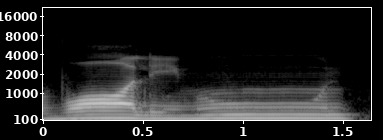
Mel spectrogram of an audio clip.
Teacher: وَأَنتُم کے نون ساکن پر بھی غنہ ہے، اور ظالمون میں وا کو موٹا پڑھنا ہے اور اس پہ کھڑا زبر ہے تو کھینچ کر بھی پڑھیں گے. اور اسی طرح اس لفظ میں واو مدہ بھی ہے، ظالمون.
